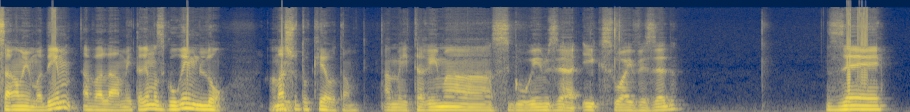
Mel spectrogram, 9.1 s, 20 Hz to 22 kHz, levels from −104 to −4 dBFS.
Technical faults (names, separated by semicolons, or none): integer overflow; loud pop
